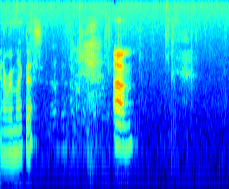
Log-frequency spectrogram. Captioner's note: audience chuckles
